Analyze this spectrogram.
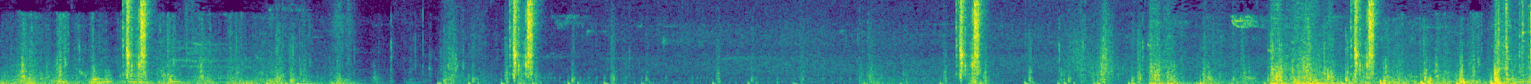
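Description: Wooden walls snap into place with sharp clacks.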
